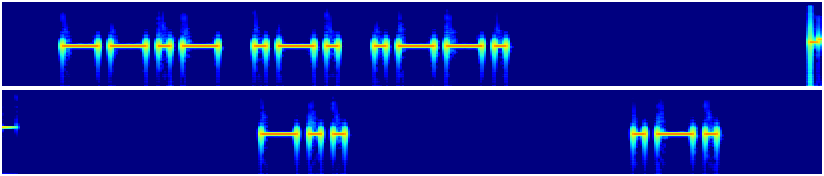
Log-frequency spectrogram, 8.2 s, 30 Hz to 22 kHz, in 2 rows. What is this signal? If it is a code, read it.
Morse code, heard as a keyed tone, about 20 wpm, spaced as for 11 wpm, 700 Hz. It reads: QRP DR
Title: Top 90 QSO Elements - 8x Character Spacing - 20wpm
